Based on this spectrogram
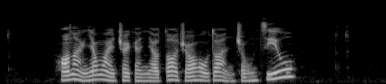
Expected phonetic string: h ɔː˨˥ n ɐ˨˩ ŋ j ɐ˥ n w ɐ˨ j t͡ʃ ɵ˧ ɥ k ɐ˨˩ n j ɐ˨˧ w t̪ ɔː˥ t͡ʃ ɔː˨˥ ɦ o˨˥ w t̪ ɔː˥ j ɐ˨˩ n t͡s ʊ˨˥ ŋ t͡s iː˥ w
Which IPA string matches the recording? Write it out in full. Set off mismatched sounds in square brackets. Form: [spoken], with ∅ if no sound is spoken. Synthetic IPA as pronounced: h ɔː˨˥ n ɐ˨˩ ŋ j ɐ˥ n w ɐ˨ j t͡ʃ ɵ˧ ɥ k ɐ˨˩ n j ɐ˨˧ w t̪ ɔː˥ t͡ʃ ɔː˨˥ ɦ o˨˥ w t̪ ɔː˥ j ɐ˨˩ n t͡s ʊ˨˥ ŋ t͡s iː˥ w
